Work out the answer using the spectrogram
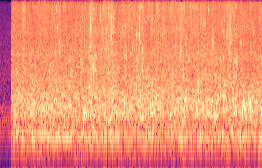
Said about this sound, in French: As-tu deviné ce que c'était ? C'est le doux bruit de bulles d'un jacuzzi où je me trouve actuellement à me prélasser.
